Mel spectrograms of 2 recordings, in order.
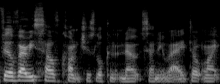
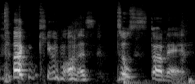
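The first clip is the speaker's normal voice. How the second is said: louder, higher, slow through a laugh; 6 semitones higher, 8 dB louder than usual. Real, not acted. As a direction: tease while cracking up. Joking with laughter.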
